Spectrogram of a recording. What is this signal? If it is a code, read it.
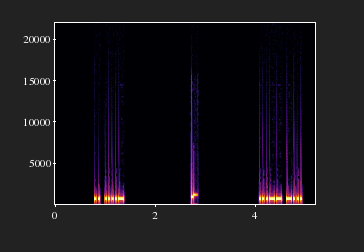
Morse code, heard as a keyed tone, about 36 wpm, 700 Hz. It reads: I 4 3 B
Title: Single-Letter Single-Number 35wpm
